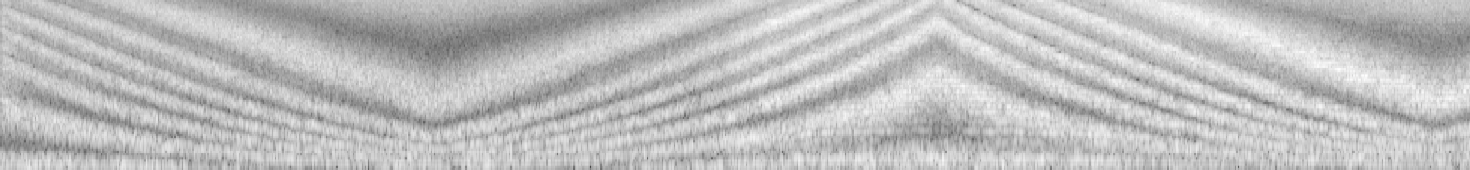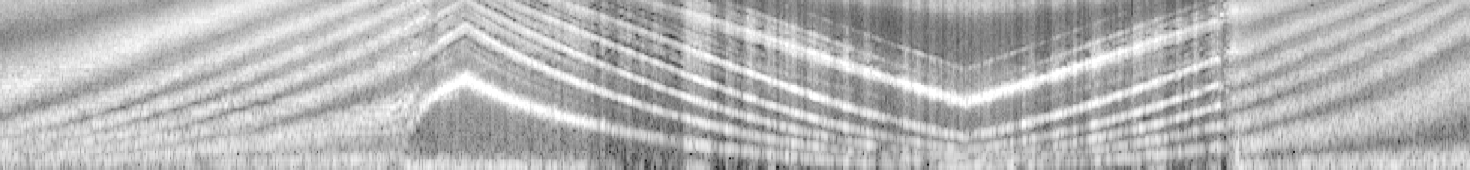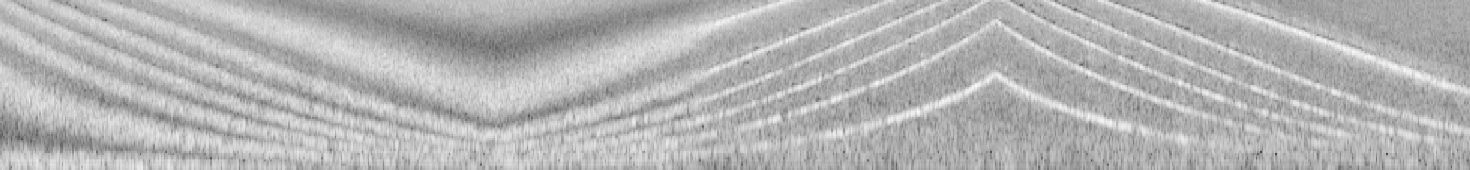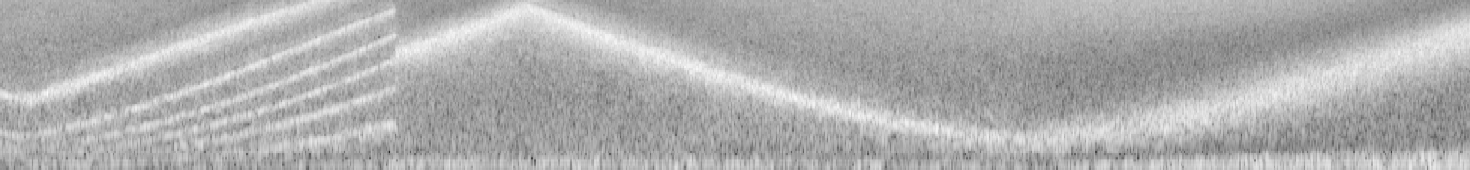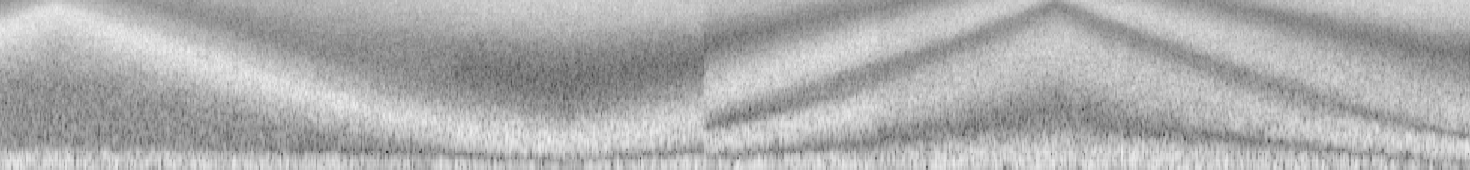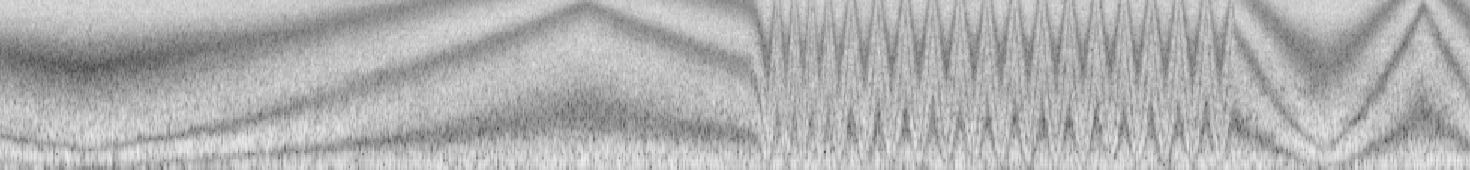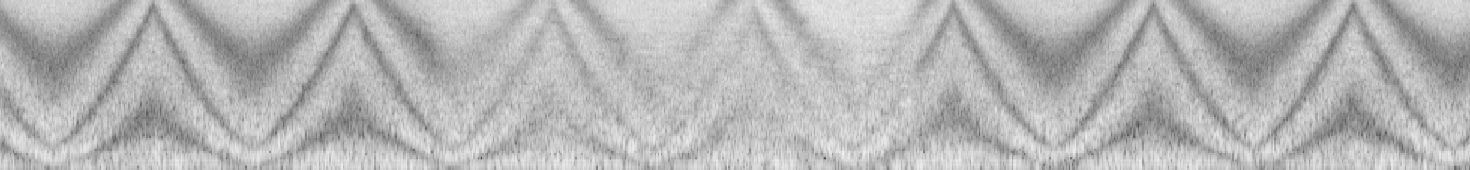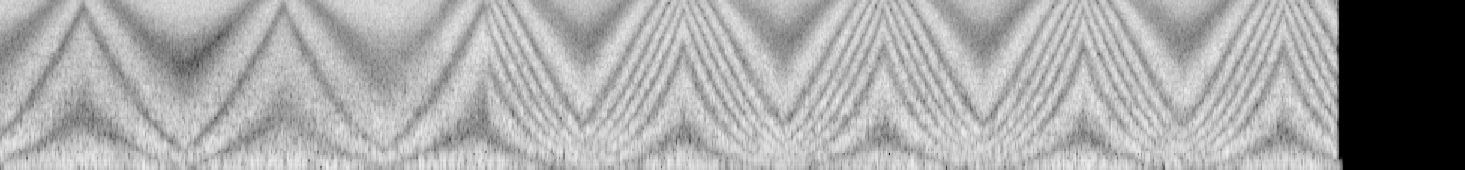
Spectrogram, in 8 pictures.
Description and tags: Jimmy's White Noise Sweeps
These sci-fi synth sweeps were created by manipulating white noise with filter sweeps and other effects and then using noise reduction to remove the underlying white noise. You would need to pick through them and cut them up, but they can be useful for sound designing light graphic elements that move around and animate on and off.
frequency-sweeps, sci-fi, swooshes, whooshes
